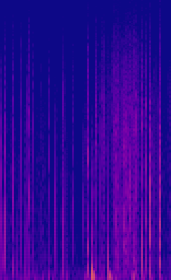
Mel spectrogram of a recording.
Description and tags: Various clicks and pops recorded from a single LP record. I distressed the surface by carving into it with my keys and scraping it against the floor, and then recorded the sound of the needle hitting the scratches. Some of the results make nice loops.
noise, glitch, loop, record, scratch, analog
